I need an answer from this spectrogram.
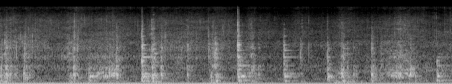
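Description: Onions and ginger-garlic paste with ground spices sizzling in hot oil in a nonstick wok, stirred with a slotted spatula that scrapes and taps against the pan many times at an irregular pace.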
